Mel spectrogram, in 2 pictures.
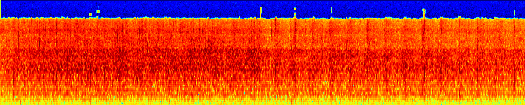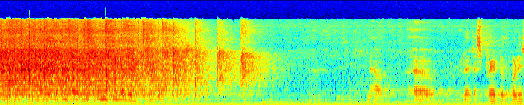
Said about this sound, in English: So let us give a clap for Jesus now. Tak mu pojďme zatleskat. Teď.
